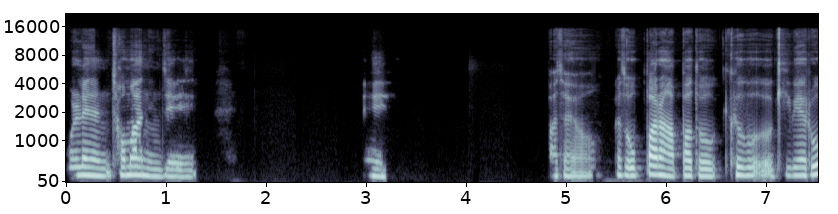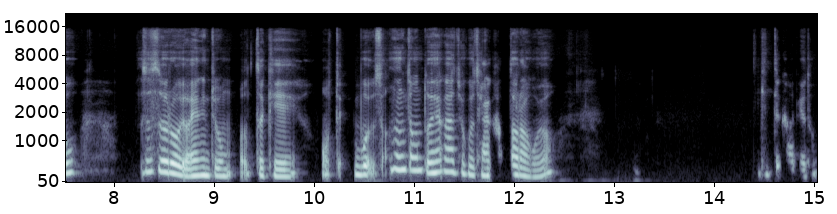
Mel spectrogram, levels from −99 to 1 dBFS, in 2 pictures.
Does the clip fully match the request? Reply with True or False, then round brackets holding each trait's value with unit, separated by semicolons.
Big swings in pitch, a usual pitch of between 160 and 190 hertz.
False (3.9 semitones; 185 Hz)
